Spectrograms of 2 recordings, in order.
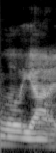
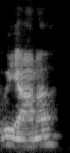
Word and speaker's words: Liana: saying her name wrong i've been saying liliana is it lyanna lyanna oh i thought there was a second l i've been saying it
